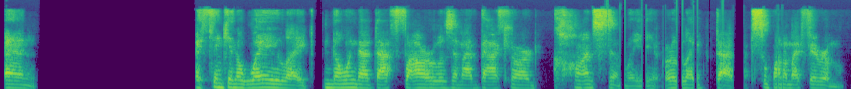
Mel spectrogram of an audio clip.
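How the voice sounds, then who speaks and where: A man's voice: mid-range voice, steady tone, normal speed, darkish tone, low-quality recording. A young man from Hawaii, a guest artist in a casual interview, talking in a laid-back, slangy way full of "like" and "you know".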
